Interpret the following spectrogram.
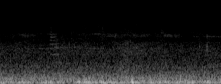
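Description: Wind buffeting a phone's microphone outdoors: an uneven low rumble that rises and falls in gusts.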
